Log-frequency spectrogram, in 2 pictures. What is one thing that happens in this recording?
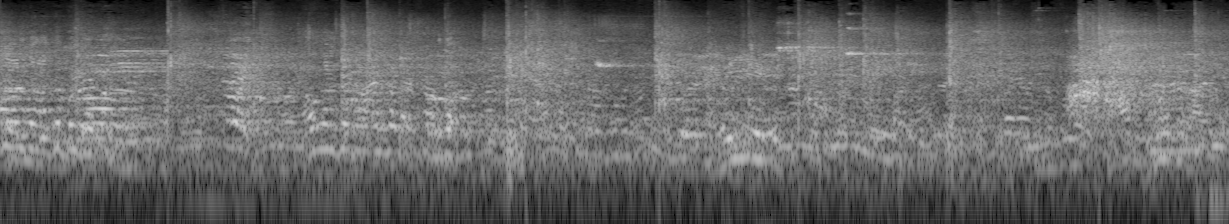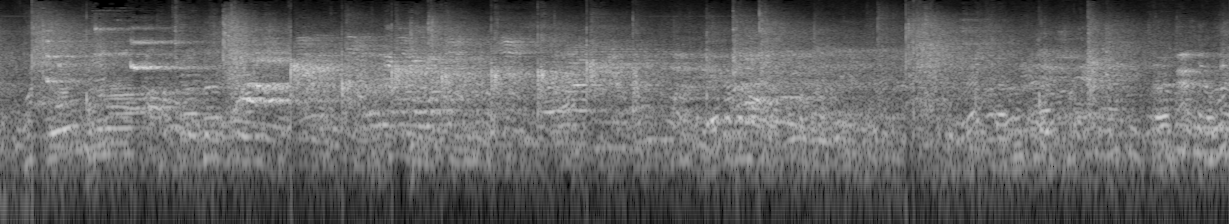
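A crowd of spectators chatters and calls out.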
